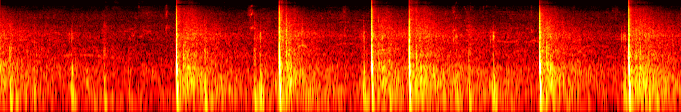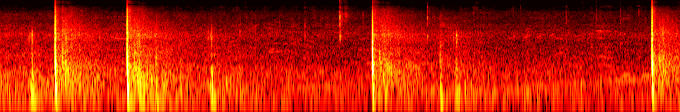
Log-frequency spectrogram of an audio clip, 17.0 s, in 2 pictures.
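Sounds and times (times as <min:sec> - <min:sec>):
faint firework pops: 0:00.0 - 0:07.2, 0:07.8 - 0:11.6, 0:12.2 - 0:14.6, 0:15.5 - 0:17.0
firework booms echoing: 0:02.2 - 0:11.4, 0:13.2 - 0:14.4, 0:16.6 - 0:17.0.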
